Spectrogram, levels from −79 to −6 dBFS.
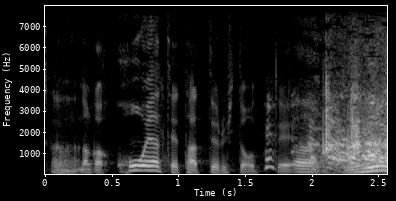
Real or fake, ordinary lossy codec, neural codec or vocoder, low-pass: real; none; none; none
